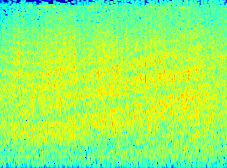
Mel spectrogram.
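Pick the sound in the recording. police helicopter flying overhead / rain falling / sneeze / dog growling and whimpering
police helicopter flying overhead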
